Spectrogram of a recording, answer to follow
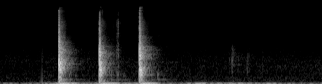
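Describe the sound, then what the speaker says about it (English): Three sharp knocks on a bedroom door, spaced about half a second apart, close and fairly loud against a quiet room. "Except for the knocking on her door."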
